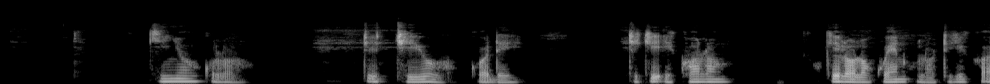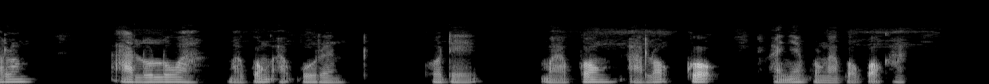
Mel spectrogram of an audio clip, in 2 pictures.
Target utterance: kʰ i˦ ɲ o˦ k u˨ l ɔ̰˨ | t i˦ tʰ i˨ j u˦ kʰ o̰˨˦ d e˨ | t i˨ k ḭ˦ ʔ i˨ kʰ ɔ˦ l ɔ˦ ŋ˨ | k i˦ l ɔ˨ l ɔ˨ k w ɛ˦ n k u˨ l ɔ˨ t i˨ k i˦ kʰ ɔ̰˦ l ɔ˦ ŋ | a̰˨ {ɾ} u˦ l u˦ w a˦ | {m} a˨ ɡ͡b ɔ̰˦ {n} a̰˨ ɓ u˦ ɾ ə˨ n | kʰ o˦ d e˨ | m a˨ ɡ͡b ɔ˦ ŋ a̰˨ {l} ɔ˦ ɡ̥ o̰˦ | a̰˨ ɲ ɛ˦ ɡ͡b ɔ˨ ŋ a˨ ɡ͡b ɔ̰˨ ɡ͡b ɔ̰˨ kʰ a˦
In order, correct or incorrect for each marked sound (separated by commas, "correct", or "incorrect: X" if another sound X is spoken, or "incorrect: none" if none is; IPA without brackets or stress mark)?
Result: incorrect: l, correct, incorrect: ŋ, correct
